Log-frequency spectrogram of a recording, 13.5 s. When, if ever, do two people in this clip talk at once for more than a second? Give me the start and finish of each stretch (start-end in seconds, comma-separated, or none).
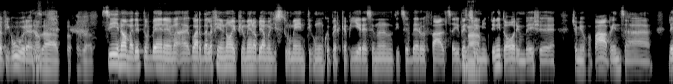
none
